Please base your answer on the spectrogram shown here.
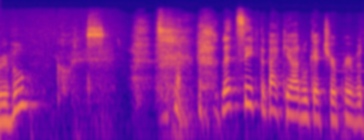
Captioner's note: whispers; chuckles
